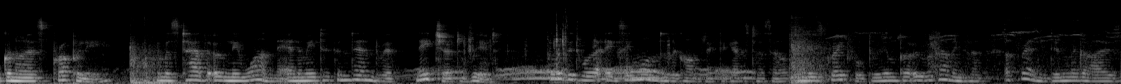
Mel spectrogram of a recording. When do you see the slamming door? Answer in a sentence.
The slamming door can be heard from 1.1 to 1.9 s and from 7.9 to 8.3 s.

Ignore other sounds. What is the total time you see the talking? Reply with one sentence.
You can hear the talking for 11 seconds altogether.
